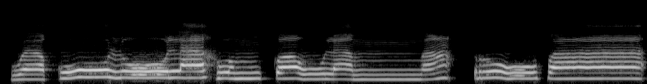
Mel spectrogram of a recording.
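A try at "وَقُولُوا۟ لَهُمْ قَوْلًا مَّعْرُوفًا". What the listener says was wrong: Ma'ruf kan panjang. Ma'rufa.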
